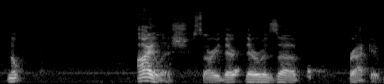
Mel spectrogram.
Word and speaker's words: Eilis: Farrell the Irishman Who falls in love with Ellis nope eilish sorry there was a bracket with pronunciation can you start from the beginning please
